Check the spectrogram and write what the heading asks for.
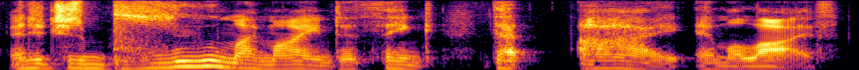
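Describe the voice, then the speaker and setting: A man speaks in an earnest, heartfelt way, urging his listeners on like a coach who cares. He talks at an everyday middle pitch, in a motivational talk that mixes fitness advice with faith. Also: expressive, slow. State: emotional at moments. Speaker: physical therapist and gym owner.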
